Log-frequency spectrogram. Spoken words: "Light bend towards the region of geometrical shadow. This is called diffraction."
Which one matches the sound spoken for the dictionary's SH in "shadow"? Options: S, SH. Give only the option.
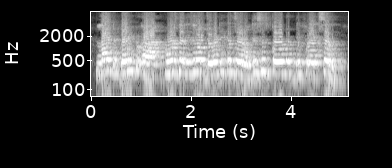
S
